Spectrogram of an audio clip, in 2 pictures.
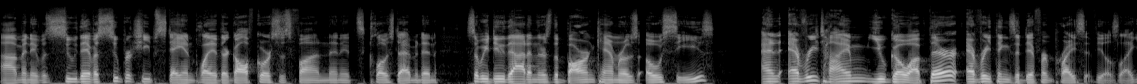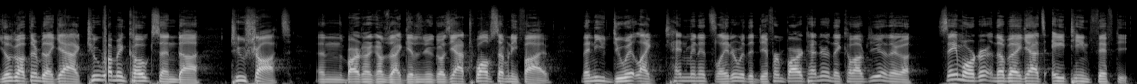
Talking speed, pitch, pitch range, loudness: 275 wpm, 125 Hz, 105-145 Hz, -21 LUFS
